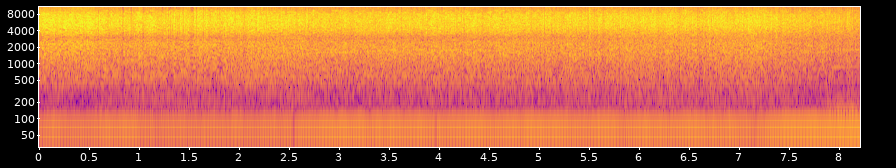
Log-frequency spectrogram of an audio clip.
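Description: New Shepard rocket engine igniting at liftoff, a loud, continuous broadband roar with deep low rumble that stays dense and unbroken throughout.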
